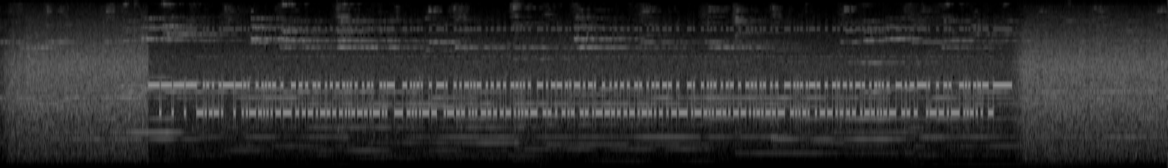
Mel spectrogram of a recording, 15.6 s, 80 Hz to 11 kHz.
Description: RTTY (45.45 baud, 850 Hz shift), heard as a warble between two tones, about 1600 Hz centre, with radio static. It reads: KERATIN IS EXTREMELY INSOLUBLE IN WATER AND ORGANIC SOLVENTS.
